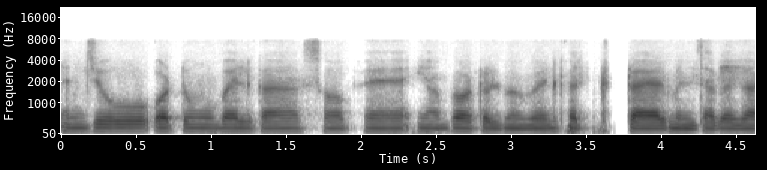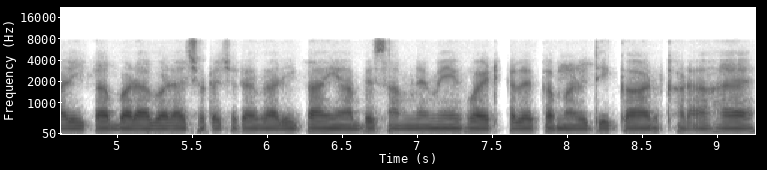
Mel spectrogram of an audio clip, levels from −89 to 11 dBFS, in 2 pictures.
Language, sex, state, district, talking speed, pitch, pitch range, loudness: Hindi, male, Haryana, Charkhi Dadri, 195 wpm, 100 Hz, 100-105 Hz, -20 LUFS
